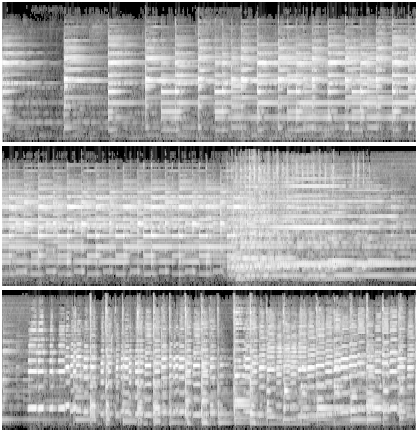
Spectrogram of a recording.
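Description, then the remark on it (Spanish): Church bells ring out a lively, festive peal, with many rapid overlapping strikes tumbling in quick succession, loud, growing busier and denser toward the end. No one speaks. “Habrá pues que repicar a fiesta.”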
